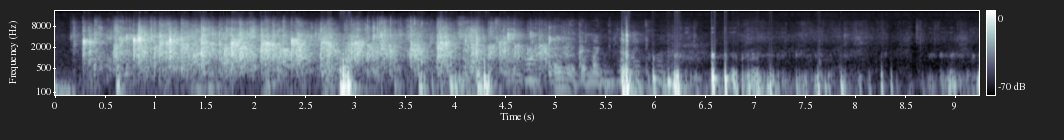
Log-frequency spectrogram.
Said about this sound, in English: So please give Portrait XO or Rania a round of applause.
